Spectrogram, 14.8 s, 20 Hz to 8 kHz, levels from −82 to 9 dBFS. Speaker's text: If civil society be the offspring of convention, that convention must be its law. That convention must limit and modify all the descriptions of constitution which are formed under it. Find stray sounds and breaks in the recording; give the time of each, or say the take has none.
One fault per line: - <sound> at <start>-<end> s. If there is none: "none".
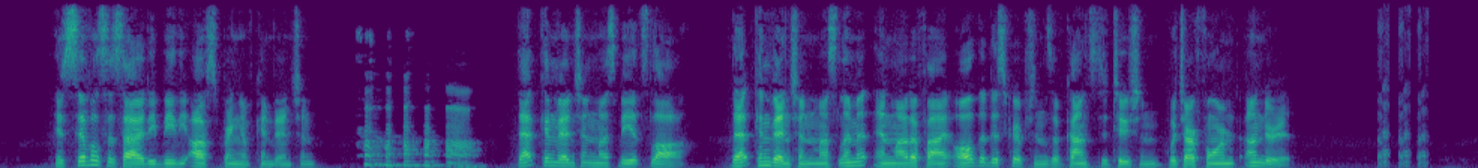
- laugh at 3.6-4.9 s
- laugh at 13.8-14.3 s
